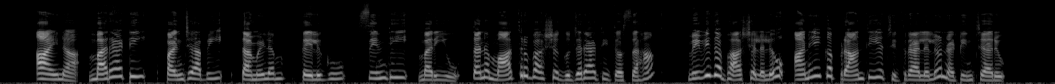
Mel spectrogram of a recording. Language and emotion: Telugu, neutral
